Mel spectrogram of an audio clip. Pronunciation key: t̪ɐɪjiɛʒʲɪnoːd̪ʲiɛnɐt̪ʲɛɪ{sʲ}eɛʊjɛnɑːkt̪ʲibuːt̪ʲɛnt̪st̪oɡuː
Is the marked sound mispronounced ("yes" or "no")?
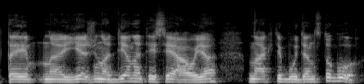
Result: no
